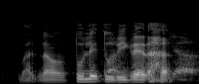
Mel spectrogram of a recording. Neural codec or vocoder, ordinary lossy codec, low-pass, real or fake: none; none; 7.2 kHz; real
